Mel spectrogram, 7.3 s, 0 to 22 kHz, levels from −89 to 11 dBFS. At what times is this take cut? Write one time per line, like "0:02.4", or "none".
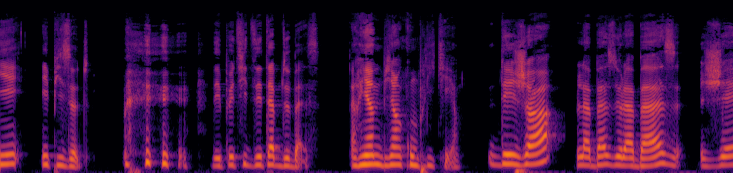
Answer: none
